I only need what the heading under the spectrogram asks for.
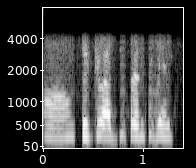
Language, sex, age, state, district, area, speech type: Marathi, female, 30-45, Maharashtra, Nagpur, urban, conversation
